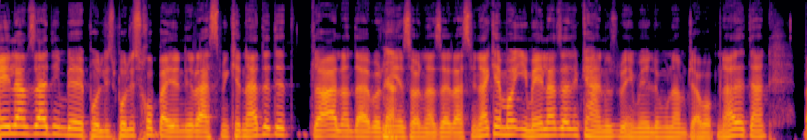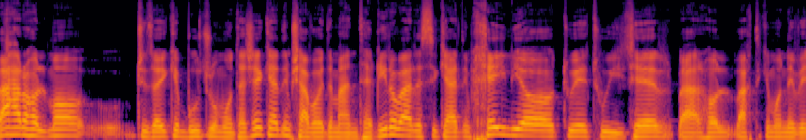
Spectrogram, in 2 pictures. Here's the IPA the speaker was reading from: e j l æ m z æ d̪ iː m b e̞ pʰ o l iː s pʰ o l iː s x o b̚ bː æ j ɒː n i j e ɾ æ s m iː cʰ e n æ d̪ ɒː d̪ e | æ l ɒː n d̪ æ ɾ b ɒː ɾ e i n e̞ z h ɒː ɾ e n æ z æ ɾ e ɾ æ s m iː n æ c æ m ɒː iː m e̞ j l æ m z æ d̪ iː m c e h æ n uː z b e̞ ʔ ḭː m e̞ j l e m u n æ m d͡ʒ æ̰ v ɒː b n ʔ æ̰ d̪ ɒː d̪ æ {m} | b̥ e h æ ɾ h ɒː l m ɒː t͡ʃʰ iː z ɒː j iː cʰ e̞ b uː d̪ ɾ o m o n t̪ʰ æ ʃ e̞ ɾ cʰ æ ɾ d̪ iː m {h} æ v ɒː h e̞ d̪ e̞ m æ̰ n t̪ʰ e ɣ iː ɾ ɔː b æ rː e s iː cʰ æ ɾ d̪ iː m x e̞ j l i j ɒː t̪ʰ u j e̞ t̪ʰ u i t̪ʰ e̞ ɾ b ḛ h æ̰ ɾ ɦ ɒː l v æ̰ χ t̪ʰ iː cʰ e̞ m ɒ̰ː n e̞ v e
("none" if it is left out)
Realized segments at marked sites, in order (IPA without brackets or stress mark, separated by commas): n, ʃ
